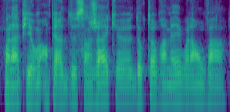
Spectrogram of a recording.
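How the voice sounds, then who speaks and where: A man's voice: fairly low pitch, flat delivery, brisk. A middle-aged man from Lyon, a chef and restaurant owner, answering interview questions with frequent restarts and repeated words. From Lyon, France. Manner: hesitant, repeats words, warm about his work.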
